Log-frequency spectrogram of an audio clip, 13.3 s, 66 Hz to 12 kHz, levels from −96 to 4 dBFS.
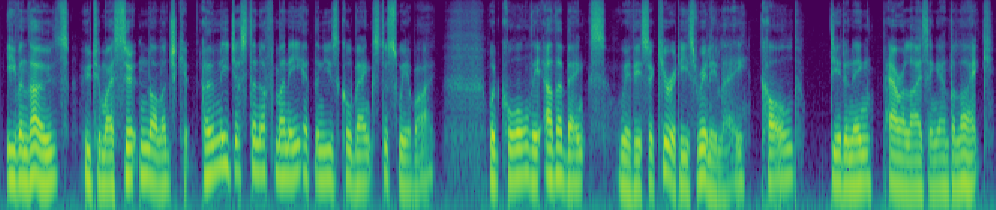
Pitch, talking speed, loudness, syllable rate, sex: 135 Hz, 160 wpm, -16 LUFS, 4.3 syllables/s, male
